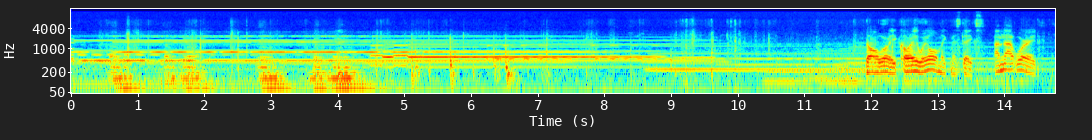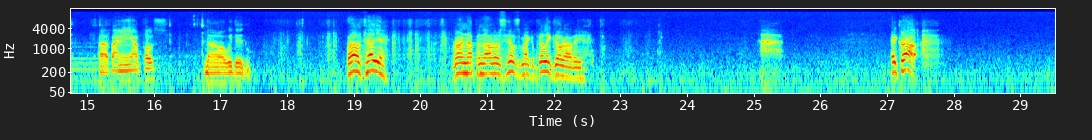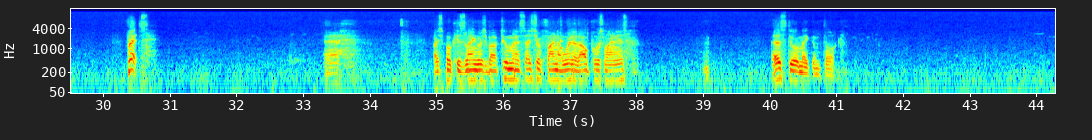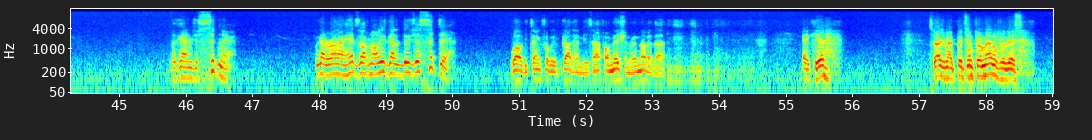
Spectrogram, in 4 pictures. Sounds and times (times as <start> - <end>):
Speech: 11.9 - 14.5, 15.2 - 17.5, 18.9 - 19.6, 20.5 - 22.6, 27.0 - 27.6, 30.4 - 30.8, 35.0 - 38.0, 40.0 - 41.2, 45.8 - 46.8, 48.0 - 50.1, 50.9 - 53.2, 55.3 - 55.9, 57.2 - 58.8.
